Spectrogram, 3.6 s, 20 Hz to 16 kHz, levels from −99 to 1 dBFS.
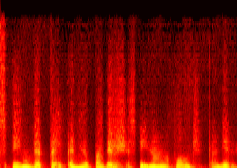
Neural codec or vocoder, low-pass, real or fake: codec, 44.1 kHz, 0.9 kbps, DAC; 14.4 kHz; fake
